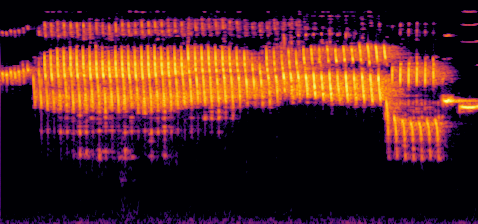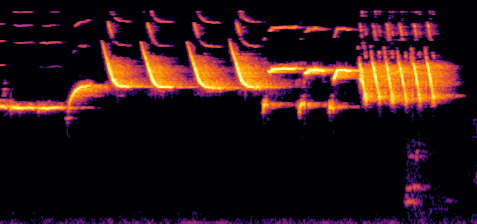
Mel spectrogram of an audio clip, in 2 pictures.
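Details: Canary singing a varied song: a long rapid buzzy trill, then a lower short trill, clear sustained whistles, a run of sweeping downslurred notes, and a fast high trill to finish.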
